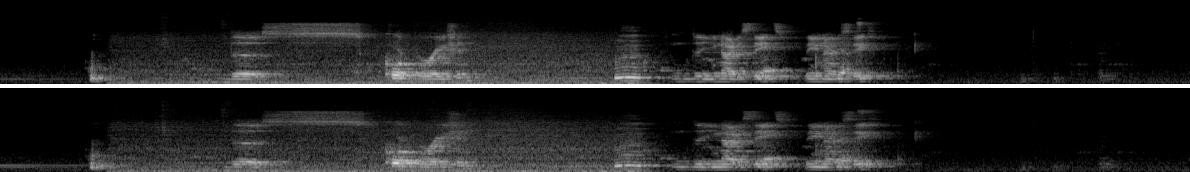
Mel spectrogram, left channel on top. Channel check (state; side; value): normal; both; correlation -0.03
